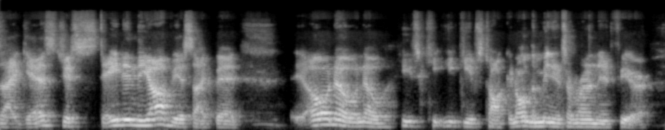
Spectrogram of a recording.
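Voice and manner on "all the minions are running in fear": ordinary talk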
